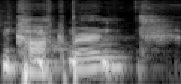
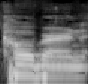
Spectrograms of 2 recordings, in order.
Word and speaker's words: Cockburn: in a session where I called Bruce Coburn Bruce cockburn um and someone very graciously told me that it's pronounced Coburn and so I'm going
